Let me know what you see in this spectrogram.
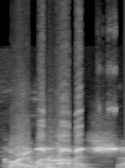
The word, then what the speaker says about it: Corey Woinarowicz: Corey Woinarowicz.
